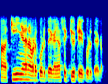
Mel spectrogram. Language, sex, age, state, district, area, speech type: Malayalam, male, 18-30, Kerala, Idukki, rural, conversation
